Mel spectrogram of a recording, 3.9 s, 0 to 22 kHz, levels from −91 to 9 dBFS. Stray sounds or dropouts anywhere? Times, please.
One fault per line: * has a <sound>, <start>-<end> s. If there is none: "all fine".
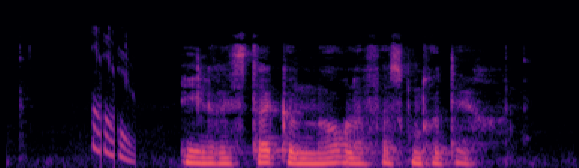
* has a chirp, 0.6-1.0 s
